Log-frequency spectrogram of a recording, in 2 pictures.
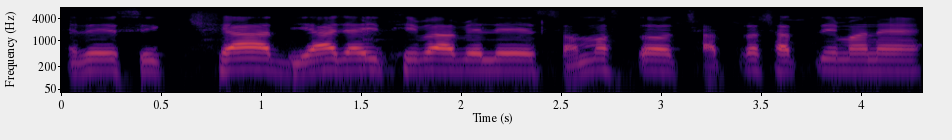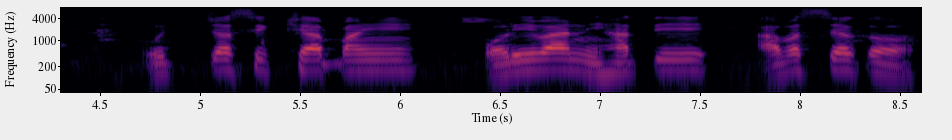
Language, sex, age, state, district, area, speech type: Odia, male, 60+, Odisha, Balangir, urban, spontaneous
